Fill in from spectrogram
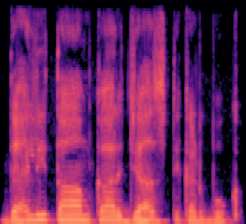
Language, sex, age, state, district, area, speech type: Kashmiri, male, 18-30, Jammu and Kashmir, Anantnag, rural, read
